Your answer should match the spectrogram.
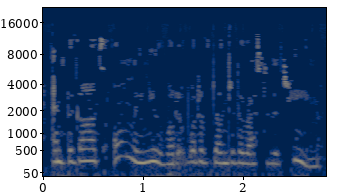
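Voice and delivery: usual speaking voice

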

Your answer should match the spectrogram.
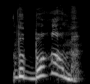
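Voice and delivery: high, startled yelp. A narrator's reading. Vicky reacts to Eight's reminder of danger, yelping. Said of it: "she yelped".

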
